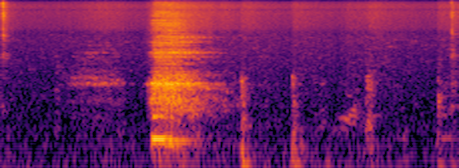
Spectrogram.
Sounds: Sigh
